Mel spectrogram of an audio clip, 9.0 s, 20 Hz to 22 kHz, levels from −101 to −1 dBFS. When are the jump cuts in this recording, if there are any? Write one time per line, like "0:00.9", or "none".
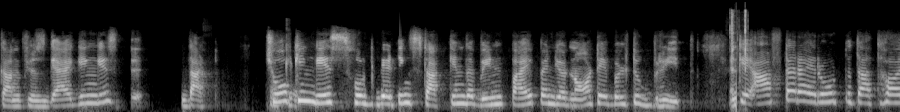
0:07.4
